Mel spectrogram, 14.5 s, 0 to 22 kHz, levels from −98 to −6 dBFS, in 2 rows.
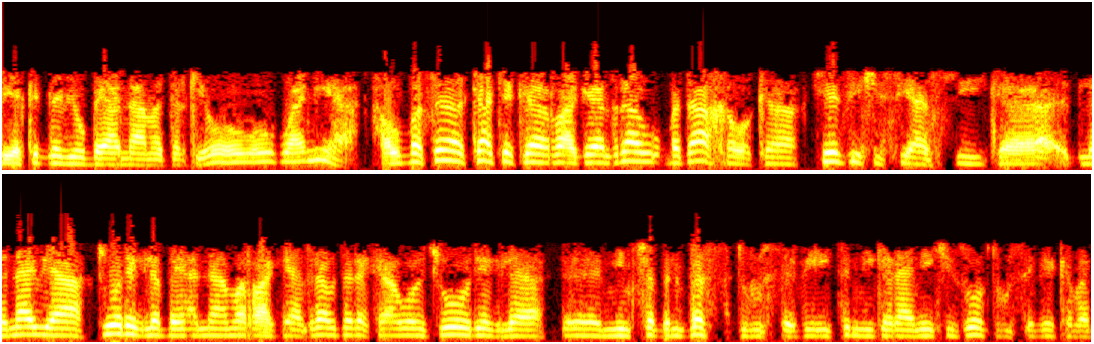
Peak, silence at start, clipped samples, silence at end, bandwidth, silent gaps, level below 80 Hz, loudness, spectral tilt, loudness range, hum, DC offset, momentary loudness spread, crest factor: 0 dBFS; 0 s; under 0.1%; 0 s; 6.2 kHz; none; -52 dBFS; -15 LUFS; -4.5 dB/octave; 5 LU; none; under 0.1%; 10 LU; 14 dB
